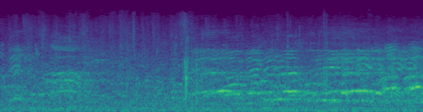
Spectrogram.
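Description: Indistinct men's voices talking, growing stronger in the second half, with one sharp knock a little before halfway.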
